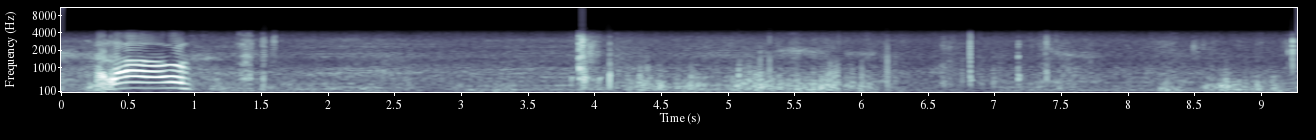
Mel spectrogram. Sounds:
Speech

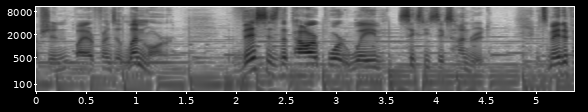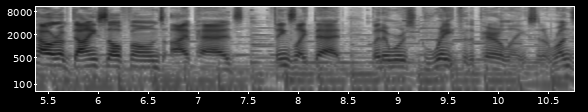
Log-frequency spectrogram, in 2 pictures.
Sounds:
Music, Speech

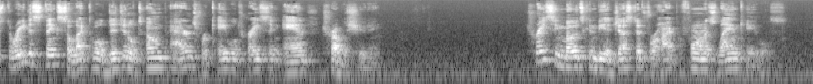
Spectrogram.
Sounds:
Speech

